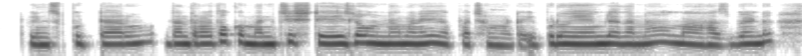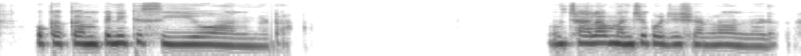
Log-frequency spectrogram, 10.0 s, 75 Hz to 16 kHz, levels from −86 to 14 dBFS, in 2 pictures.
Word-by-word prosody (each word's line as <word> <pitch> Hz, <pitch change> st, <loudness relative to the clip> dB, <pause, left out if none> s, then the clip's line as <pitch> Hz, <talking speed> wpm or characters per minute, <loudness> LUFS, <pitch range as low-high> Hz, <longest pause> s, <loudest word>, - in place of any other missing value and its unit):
Twins 230 Hz, -1 st, -2 dB
పుట్టారు. 240 Hz, 0 st, -3 dB, 0.2 s
దాని 250 Hz, 0 st, +2 dB
తర్వాత 255 Hz, +3 st, -1 dB
ఒక 295 Hz, -, -1 dB
మంచి 245 Hz, +4 st, +2 dB
స్టేజ్‌లో 250 Hz, 0 st, +2 dB
ఉన్నామనే 250 Hz, 0 st, +4 dB
జెప్పొచ్చనమాట. 225 Hz, -2 st, -6 dB
ఇప్పుడు 250 Hz, +2 st, +1 dB
ఏం 245 Hz, -, +3 dB
లేదన్నా 245 Hz, +1 st, 0 dB, 0.2 s
మా 240 Hz, -, 0 dB
హస్బెండ్ 245 Hz, +5 st, -1 dB, 0.5 s
ఒక 260 Hz, -, -2 dB
కంపెనీకి 260 Hz, +3 st, +3 dB
సీఈఓ 235 Hz, -2 st, 0 dB
అనమాట. 205 Hz, -1 st, -9 dB, 1.9 s
చాలా 265 Hz, 0 st, +2 dB
మంచి 245 Hz, +1 st, +3 dB
పొజిషన్‌లో 235 Hz, -1 st, -4 dB
ఉన్నాడు. 200 Hz, 0 st, -10 dB
245 Hz, 130 wpm, -27 LUFS, 230-255 Hz, 1.9 s, ఉన్నామనే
